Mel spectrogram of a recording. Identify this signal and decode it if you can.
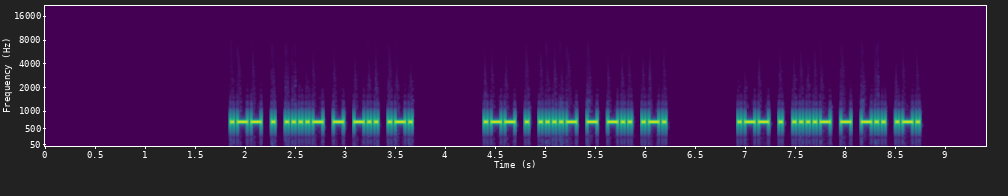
Morse code, heard as a keyed tone, about 36 wpm, 700 Hz. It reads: WE4TDR WE4TDR WE4TDR
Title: USA Call Signs - 6 Characters - Repeated 3x - 35wpm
